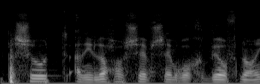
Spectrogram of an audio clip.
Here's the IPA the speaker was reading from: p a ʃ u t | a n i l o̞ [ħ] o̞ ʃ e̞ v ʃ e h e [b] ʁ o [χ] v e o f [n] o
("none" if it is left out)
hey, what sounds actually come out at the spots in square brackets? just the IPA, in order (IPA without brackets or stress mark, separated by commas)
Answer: ħ, m, χ, n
